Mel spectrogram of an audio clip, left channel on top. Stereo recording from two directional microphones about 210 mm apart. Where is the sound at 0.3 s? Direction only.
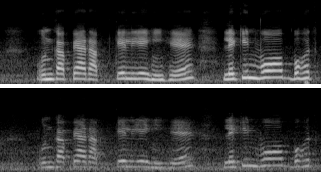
50° left (ahead or behind).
